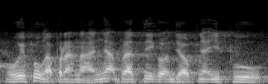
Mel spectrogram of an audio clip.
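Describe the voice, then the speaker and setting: A man preaching a sermon with an East Javanese accent, lively and joking, often acting out little voices and speaking straight to the audience. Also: mid-range voice, fast, slight background noise. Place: hall. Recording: echoey hall from far off.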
